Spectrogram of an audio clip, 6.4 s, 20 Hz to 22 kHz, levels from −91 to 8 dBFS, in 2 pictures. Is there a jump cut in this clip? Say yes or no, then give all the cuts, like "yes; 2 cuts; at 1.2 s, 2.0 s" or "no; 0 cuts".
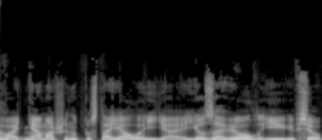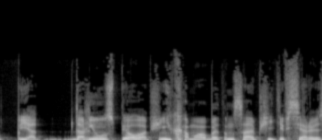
yes; 1 cut; at 4.1 s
